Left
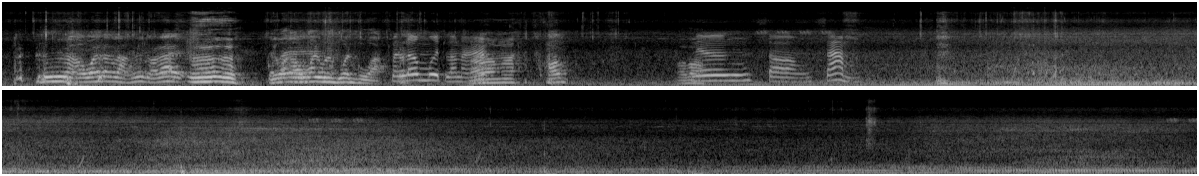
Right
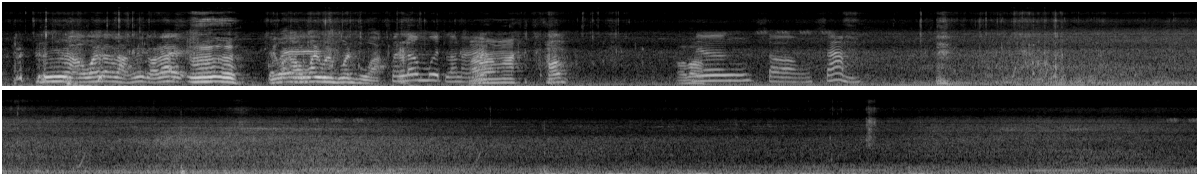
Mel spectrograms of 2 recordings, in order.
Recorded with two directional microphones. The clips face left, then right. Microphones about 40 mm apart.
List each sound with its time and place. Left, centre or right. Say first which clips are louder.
0.1 s speech: right 4 dB; right
2.0 s speech: right 4 dB; right
4.5 s a sound: even; centre
4.9 s speech: right 4 dB; right
5.1 s speech: right 3 dB; right
6.9 s a sound: right 1 dB; centre
7.3 s speech: even; centre
9.3 s a sound: right 2 dB; right
10.8 s vehicle: left 1 dB; centre
21.5 s vehicle: left 3 dB; centre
